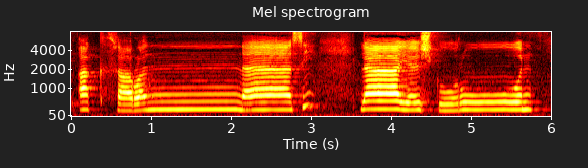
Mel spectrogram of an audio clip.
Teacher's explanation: تو یہاں دیکھیں نون کے اوپر تشدید ہے، یہاں بھی ہے، یہاں بھی، تو ان ساری جگہوں پر ہم نے غنہ کرنا ہے، یعنی ایک الف کے برابر ٹھہر کر پڑھنا ہے اور آواز ناک میں پڑھنی ہے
